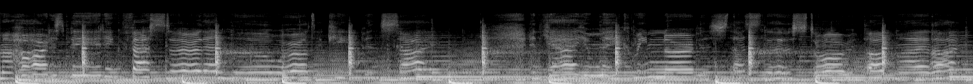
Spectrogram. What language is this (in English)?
English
